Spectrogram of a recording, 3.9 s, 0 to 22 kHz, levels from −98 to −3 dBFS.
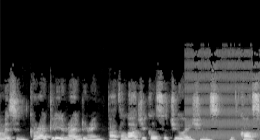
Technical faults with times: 2.77-3.90 GSM phone buzz

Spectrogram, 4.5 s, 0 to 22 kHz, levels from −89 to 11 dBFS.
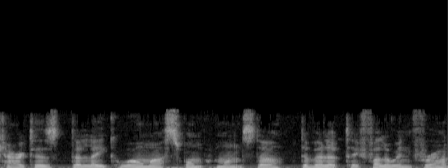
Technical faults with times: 1.78 concealed Bluetooth headset packet loss
3.65 concealed Bluetooth headset packet loss

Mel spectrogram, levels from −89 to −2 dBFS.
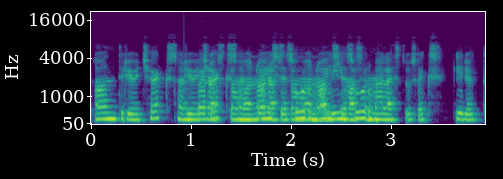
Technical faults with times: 0.92-2.86 doubled audio track

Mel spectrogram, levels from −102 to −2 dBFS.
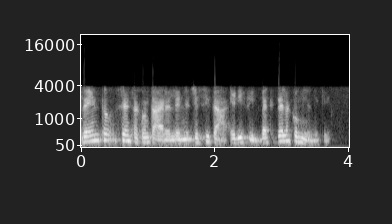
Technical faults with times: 0.00-4.02 tandem speech coding

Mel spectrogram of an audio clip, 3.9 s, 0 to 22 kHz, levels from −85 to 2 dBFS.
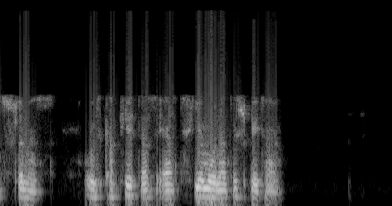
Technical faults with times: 0.00-3.93 GSM full-rate codec
0.00-3.93 filter restarted on every block
2.48-2.51 lost GSM frames

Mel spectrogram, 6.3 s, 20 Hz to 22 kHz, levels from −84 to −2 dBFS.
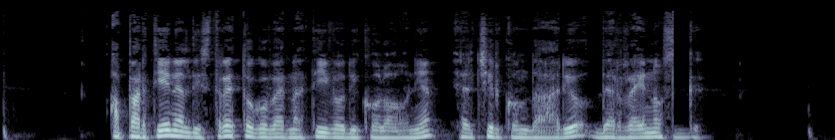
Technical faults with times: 5.04 damaged data in a compressed stream

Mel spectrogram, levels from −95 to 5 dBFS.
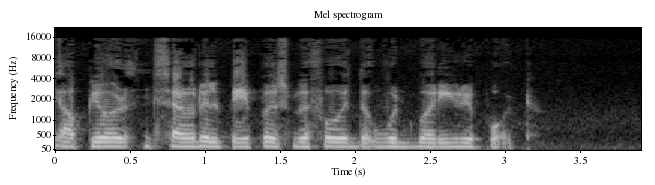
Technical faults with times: none

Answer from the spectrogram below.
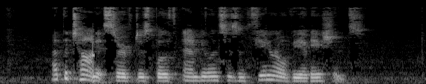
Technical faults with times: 0.93 damaged data in a compressed stream
3.10 damaged data in a compressed stream

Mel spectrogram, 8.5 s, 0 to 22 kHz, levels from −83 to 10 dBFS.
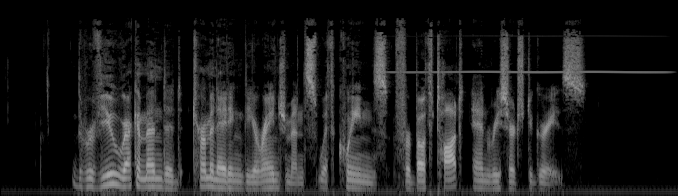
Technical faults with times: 4.72-8.48 feedback whistle

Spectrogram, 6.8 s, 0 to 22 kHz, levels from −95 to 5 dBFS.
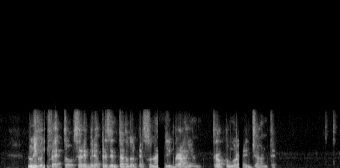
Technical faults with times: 0.89-0.96 lost AMR speech frames
3.15-3.36 lost AMR speech frames
4.77-4.90 lost AMR speech frames

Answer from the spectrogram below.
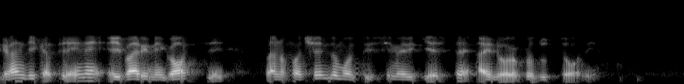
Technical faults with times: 0.00-6.84 Codec 2 vocoder

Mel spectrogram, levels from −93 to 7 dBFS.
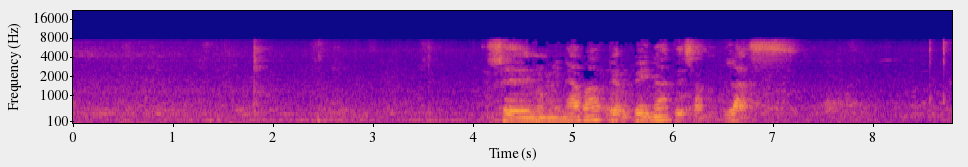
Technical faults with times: none

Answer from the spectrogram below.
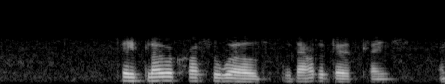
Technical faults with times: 0.00-4.45 iLBC codec

